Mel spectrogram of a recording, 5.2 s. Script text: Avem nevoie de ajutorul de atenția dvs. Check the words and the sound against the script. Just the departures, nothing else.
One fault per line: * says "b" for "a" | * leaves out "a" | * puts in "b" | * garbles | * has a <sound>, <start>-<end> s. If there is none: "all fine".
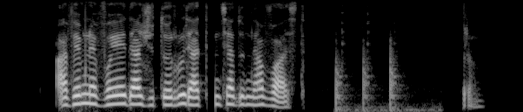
* has a dropout, 2.1-2.1 s
* has a thud, 3.3-4.4 s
